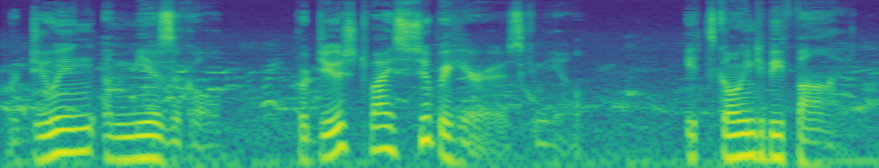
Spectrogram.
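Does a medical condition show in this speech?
No.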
